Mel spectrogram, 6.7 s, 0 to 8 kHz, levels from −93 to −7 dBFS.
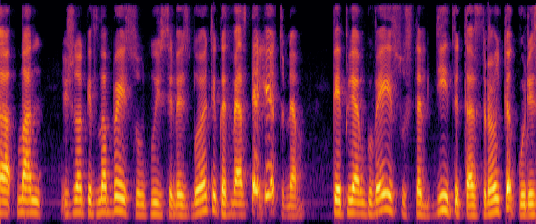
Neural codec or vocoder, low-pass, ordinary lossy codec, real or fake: autoencoder, 22.05 kHz, a latent of 192 numbers a frame, VITS, trained on one speaker; 7.2 kHz; AAC, 48 kbps; fake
